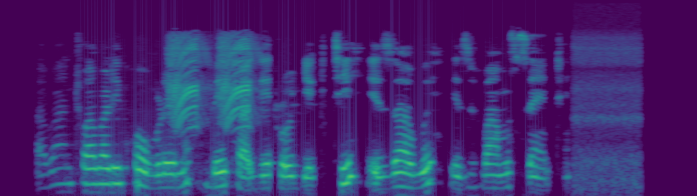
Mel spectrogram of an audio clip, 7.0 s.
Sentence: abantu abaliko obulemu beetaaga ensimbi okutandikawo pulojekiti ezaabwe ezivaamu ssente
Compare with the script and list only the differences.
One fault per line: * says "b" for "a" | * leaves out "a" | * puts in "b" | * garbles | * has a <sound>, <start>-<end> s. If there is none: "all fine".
* leaves out "ensimbi okutandikawo"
